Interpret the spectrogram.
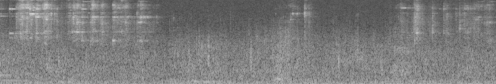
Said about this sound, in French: Il ouvre la porte de sa maison avec ses clés.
